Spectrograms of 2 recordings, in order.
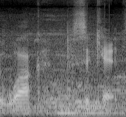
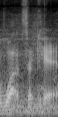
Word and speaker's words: Wat Saket: and that was by Wak Saket. Or Wat Saket, I believe it's pronounced.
